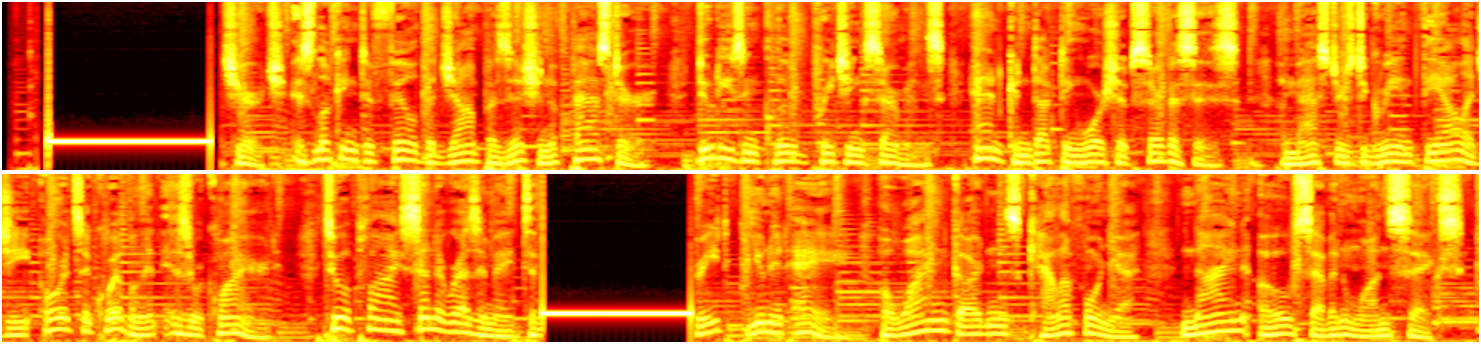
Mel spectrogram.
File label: Pastor Radio Ad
